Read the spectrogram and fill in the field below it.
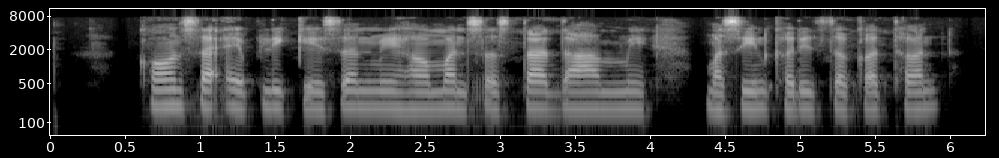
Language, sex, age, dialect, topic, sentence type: Chhattisgarhi, female, 25-30, Northern/Bhandar, agriculture, question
